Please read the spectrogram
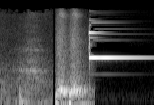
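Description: Two short noisy hits, then a bright bell-like ding sound effect that starts suddenly past halfway, rings on one steady pitch and slowly fades.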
